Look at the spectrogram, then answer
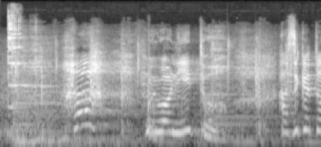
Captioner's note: tintineo de copas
